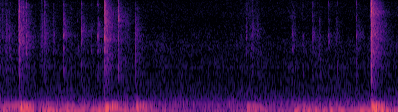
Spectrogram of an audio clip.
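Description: A file name is typed on a computer keyboard: scattered bursts of key clicks in short clusters with a brief pause midway, close and clear, with no speech.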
